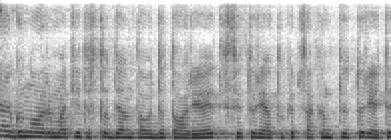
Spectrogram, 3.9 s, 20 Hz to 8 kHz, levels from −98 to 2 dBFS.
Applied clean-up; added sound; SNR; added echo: none; none; none; reverberation time 1.1 s.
